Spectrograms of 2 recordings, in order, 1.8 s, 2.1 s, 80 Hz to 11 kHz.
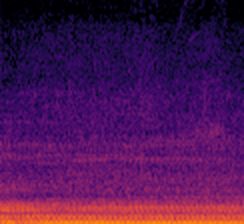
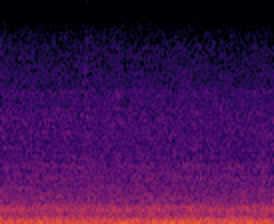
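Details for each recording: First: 1992 Ford F-150 Flareside heater blower motor running: constant droning hum with a rough low rumble, worse over bumps, something loose inside; worn, noisy blower motor to be replaced. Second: 1992 Ford F-150 Flareside after blower motor replacement (old one noisy, worse over bumps and at shutoff): steady low fan rush with no squeal or rattle, winds down quietly at shutoff; normal blower operation.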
